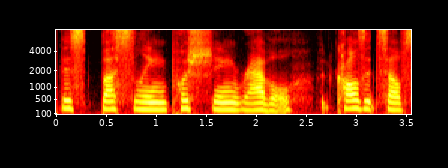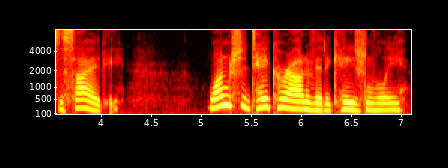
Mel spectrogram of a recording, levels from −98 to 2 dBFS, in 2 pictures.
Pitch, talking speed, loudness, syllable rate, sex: 215 Hz, 125 wpm, -17 LUFS, 4.7 syllables/s, female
